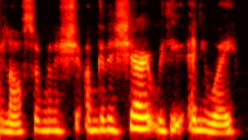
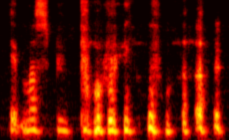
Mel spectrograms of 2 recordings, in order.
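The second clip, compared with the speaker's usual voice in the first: laughing through the words; slow, breaking into a laugh; amused; slower than usual. Real, not acted. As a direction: let a laugh take over mid-sentence. Amused reply to a chat comment.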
